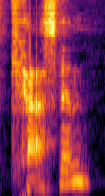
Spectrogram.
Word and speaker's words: Caston: And I want to say his name right. It's Caston. Caston. Have you checked out David Caston?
